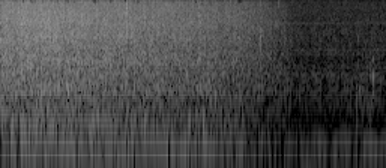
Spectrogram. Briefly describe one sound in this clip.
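Water gushes from a pipe and splashes down.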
